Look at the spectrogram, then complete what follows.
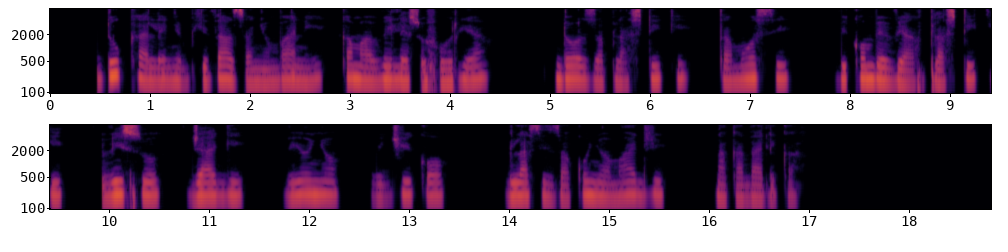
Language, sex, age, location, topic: Swahili, female, 25-35, Nairobi, finance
